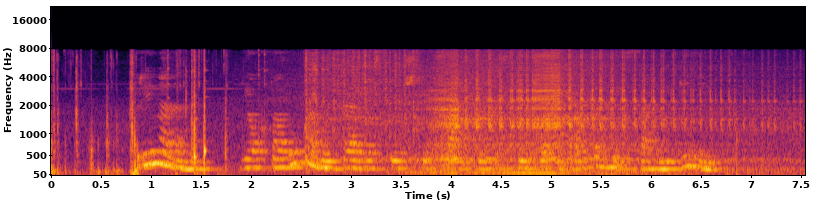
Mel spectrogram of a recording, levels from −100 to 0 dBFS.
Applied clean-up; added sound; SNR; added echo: none; Vehicle; 4 dB; reverberation time 0.6 s.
